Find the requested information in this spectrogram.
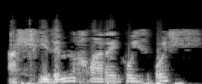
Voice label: welsh cant she play chess

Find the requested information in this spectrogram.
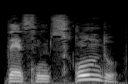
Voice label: portuguese twelfth

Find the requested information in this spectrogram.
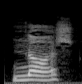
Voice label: "us", Portuguese

